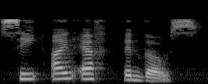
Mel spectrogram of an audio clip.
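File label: "C.I.F. invoice", English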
